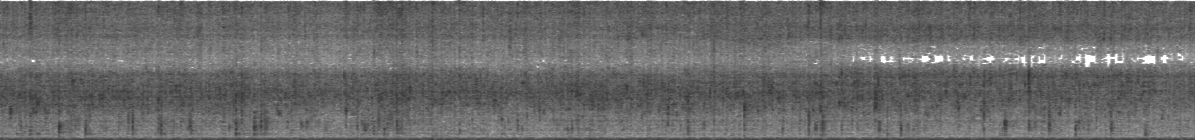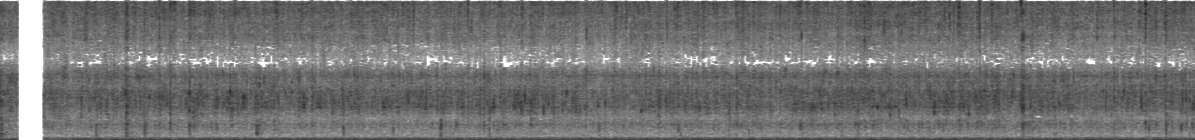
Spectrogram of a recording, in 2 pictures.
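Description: Hot oil sizzling and crackling steadily around whole fish shallow-frying in a stainless steel pan, over a steady low hum. The sound cuts out for a moment about halfway.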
